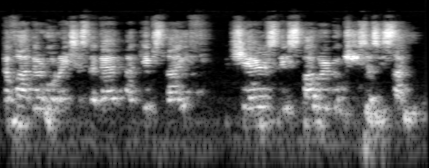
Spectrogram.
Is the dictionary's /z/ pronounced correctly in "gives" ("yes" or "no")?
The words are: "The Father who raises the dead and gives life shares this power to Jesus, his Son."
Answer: no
